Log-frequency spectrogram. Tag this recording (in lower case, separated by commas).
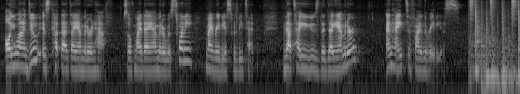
music, speech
